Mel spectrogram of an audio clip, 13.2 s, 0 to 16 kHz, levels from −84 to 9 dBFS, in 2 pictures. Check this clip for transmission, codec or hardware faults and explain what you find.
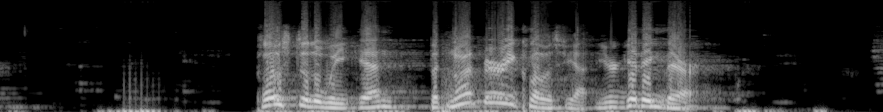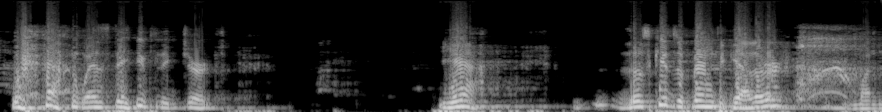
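Nothing stood out on listening to this clip.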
